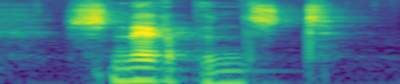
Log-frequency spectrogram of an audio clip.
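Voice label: "snerpendst", Dutch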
